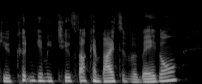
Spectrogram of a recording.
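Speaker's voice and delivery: play-acted indignant, annoyed, pissed-off tone. Retelling own words to a partner about a bagel: retelling own angry words. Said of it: "I was pissed off".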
